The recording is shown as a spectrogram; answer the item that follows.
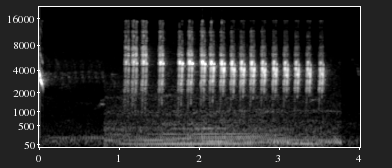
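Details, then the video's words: Grey-cheeked bulbul singing vigorously for songbird training: a steady run of sharp, bright high notes repeated about four times a second for nearly three seconds. "CUCAK JENGGOT GACOR SUPER PEDAS"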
